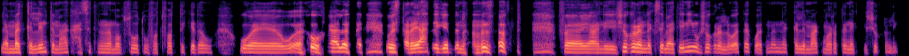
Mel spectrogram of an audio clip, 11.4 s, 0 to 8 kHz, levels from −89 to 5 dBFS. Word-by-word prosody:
لمّا 135 0 +2
اتكلّمت 150 +4 -2
معاك 140 +1 -6
حسّيت - - -11
إن 140 - -8
أنا 135 0 -3
مبسوط 130 +2 -7
وفضفضت 135 +1 -11
كده 150 +1 -6
و 140 -2 -10 0.8
و 135 +2 +2
وفعلًا 165 -2 +6 0.5
واستريّحت 155 +1 +5
جدًا 150 -3 +1
بالضبط، 150 +6 +2 0.4
فيعني 135 -2 +1
شكرًا 175 +4 +3
إنك 145 -2 -2
سمِعتني 155 +6 -1
وشكرًا 150 -4 -4
لوقتك 140 +6 -5
وأتمنّى 160 +1 -8
أتكلّم 135 -3 -7
معاك 135 +1 -5
مرّات 125 +1 -8
تانية 135 -2 -6
كتير، - - -20
شكرًا - - -13
ليك. - - -18
140 Hz, 155 wpm, -23 LUFS, 135-155 Hz, 0.8 s, وفعلًا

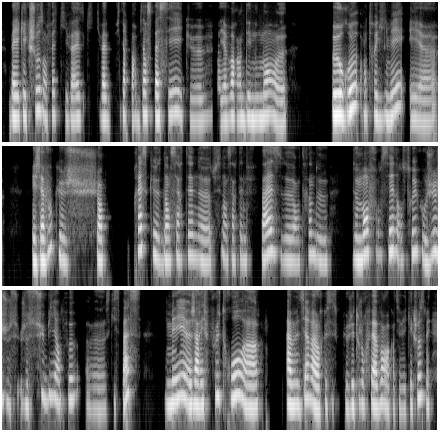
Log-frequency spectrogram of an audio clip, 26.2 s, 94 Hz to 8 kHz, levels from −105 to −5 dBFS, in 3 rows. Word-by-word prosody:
ben 205 - +4
il - - +7
y - - +4
a - - +1
quelque 205 0 -3
chose 255 0 -1
en 215 -3 -5
fait 220 +2 -8
qui 225 -3 -16
va 195 0 -2
être 200 0 -6 0.2
qui - - -27
va 195 0 +3
finir 220 +3 -7
par 195 0 -6
bien 220 +4 +1
se 225 - -7
passer 210 +1 +1
et 235 -1 -2
qu'il 205 -4 -15 0.5
va 180 - -9
y - - -2
avoir 200 +1 0
un 195 - -1
dénouement, 200 +1 +1
heu, 175 +1 -4 0.9
«heureux», 225 +6 +9
entre 220 0 -8
guillemets 215 +8 -1
et 195 -1 -5
heu, 180 0 -6 0.7
et 210 - +5
j'avoue 210 +10 +4
que 235 -8 -5
je 200 -1 -7
suis 470 - -10
en 210 0 +3 0.5
presque, 300 -1 +1
heu, 235 -3 -1
dans 210 +1 0
certaines, 230 +2 -6
heu, 205 -2 -4
tu - - -28
sais, 280 - -23
dans 230 - -8
certaines 215 0 -10 0.3
phases, 270 +3 +2
heu, 210 -1 -5
en 200 0 -7
train 255 +6 -9
de 210 -5 -7 0.5
de 220 - -2
m'enfoncer 260 +3 +1
dans 250 -5 -8
ce 220 - -21
truc 275 +3 -5
où 210 - -3
juste 255 +6 -1
je - - -10
su 225 +3 -22
je 210 -1 -8
subis 265 +6 -7
un 230 -3 -2
peu, 245 +4 -6 0.2
heu, 180 -2 -14
ce 175 - -30
qui - - -19
se 220 - -27
passe 315 +6 0 0.5
mais 235 +3 +3
heu, - - +6
j'arrive 210 -1 +4
plus 270 +4 -3
trop 275 +1 +3
à 200 -2 +3 0.5
à 215 -1 +9
me 205 0 +2
dire 250 +6 -1
alors 190 -4 +6
que - - -10
c'est 210 +2 -20
ce 215 - -23
que 195 - -9
j'ai 200 +2 -2
toujours 210 0 -9
fait 215 - +1
avant, 205 +2 +4
hein, - - -4
quand 190 -2 -16
il - - -12
y - - -13
avait 180 - -13
quelque 195 +2 -10
chose 265 +1 -1
mais 205 -1 -7
215 Hz, 220 wpm, -23 LUFS, 200-245 Hz, 0.9 s, heureux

